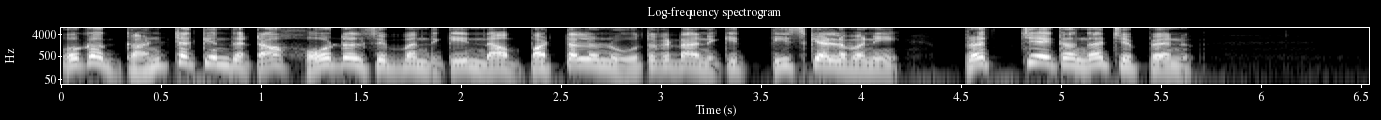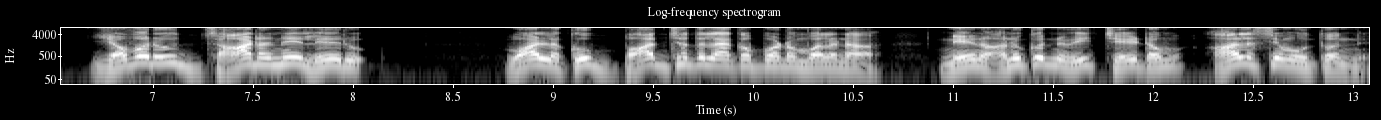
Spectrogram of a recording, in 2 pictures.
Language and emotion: Telugu, angry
